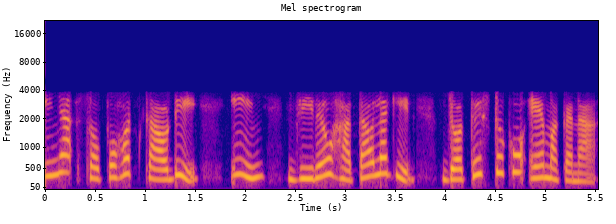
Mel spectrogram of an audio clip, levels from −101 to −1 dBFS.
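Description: No technical faults are audible.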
